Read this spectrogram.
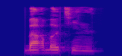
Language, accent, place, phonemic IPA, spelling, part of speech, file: French, France, Lyon, /baʁ.bɔ.tin/, barbotine, noun, LL-Q150 (fra)-barbotine.wav
- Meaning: 1. slip (mixture of clay and water) 2. a slushie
